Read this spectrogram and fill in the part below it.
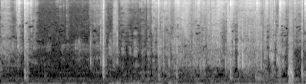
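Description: A pet dog moves and snuffles right beside the camera, with close rustling, jingling tags like keys and soft breathy panting in uneven bursts, no voices.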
